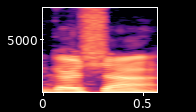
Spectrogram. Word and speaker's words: Gershon: Is it un or un in Connecticut? It's un. Say what's up to Gina Gershon. Rhymes with fun.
